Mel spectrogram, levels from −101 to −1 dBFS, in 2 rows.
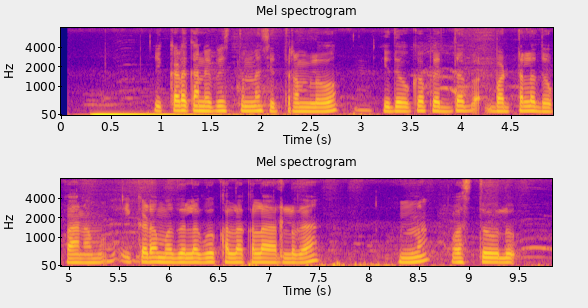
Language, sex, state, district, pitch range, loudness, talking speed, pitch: Telugu, male, Andhra Pradesh, Sri Satya Sai, 145-160 Hz, -15 LUFS, 85 wpm, 150 Hz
